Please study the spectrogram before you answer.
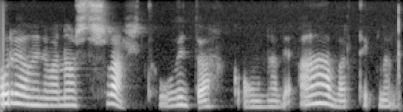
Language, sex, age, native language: Icelandic, female, 60-69, Icelandic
